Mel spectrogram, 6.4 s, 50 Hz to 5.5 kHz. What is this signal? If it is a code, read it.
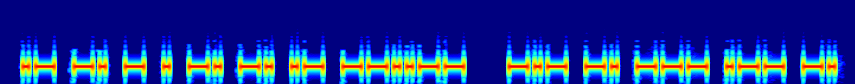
Morse code, heard as a keyed tone, about 25 wpm, 600 Hz. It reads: ANTENNA, KNOWN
